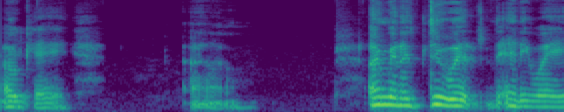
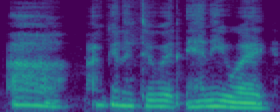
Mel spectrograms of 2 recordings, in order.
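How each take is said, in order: First: It sounds strong and determined. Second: It sounds soft and vulnerable.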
